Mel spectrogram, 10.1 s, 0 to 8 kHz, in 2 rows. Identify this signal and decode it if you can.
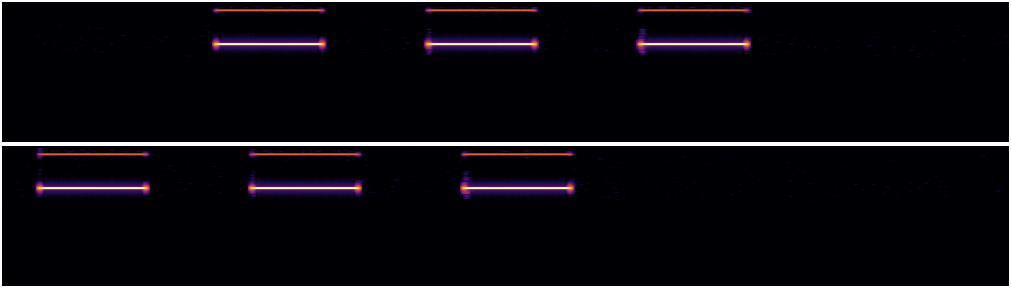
Alarm pattern, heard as an alarm's beeps, played twice, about 3350 Hz. Temporal three. Smoke or fire, evacuate.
